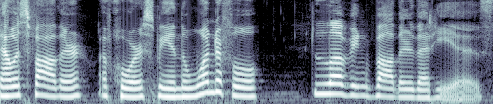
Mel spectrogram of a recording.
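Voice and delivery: heavy, thick sarcasm laid on. Talking about the boy's father, with heavy sarcasm. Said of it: "Heavy on the sarcasm".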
